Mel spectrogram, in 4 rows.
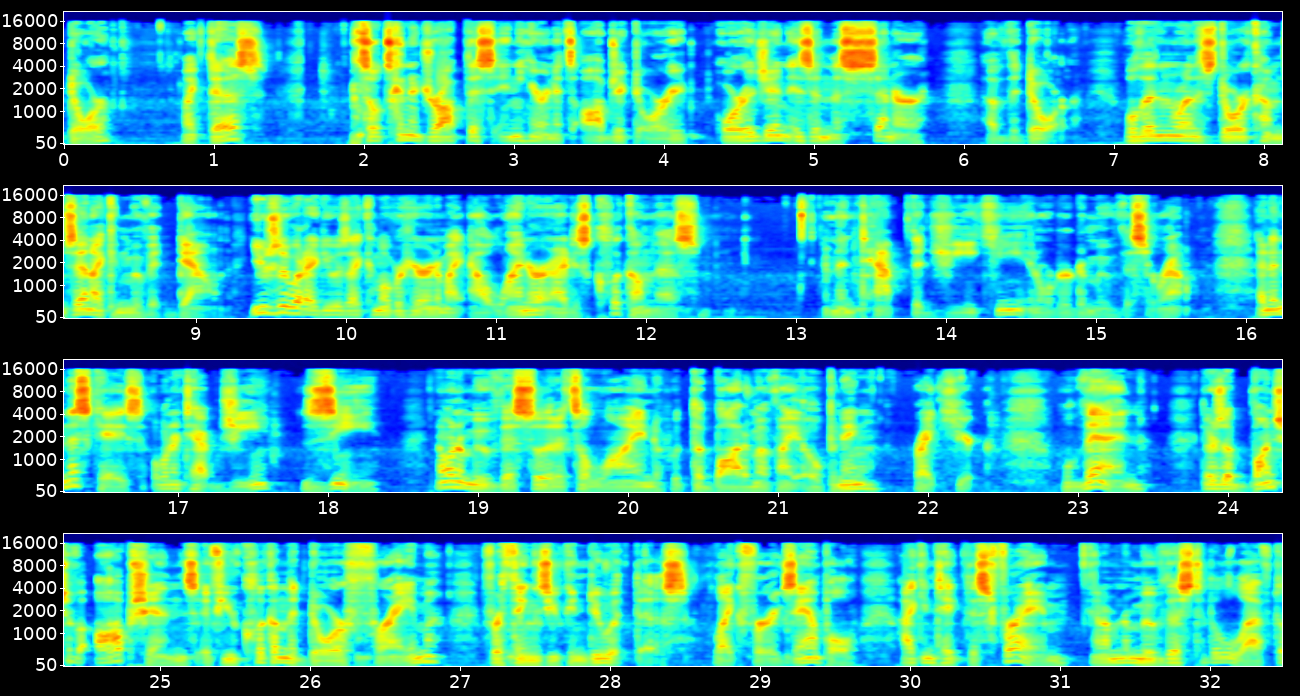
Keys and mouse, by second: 9.2 right click, 10.8 right click, 12.8 g, 20.5-21.6 middle drag, 26.1 click, 28.4 middle click, 29.6 middle click.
